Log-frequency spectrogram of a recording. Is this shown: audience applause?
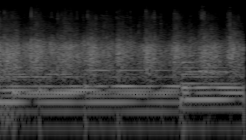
yes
